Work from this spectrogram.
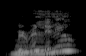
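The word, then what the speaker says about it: Merilille: But the Hall at the end decides to send a letter to Mirilil? Mirilil is the correct pronunciation.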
